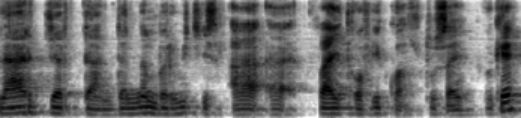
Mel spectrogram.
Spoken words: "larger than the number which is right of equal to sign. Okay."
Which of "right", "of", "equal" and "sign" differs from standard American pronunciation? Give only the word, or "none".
of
